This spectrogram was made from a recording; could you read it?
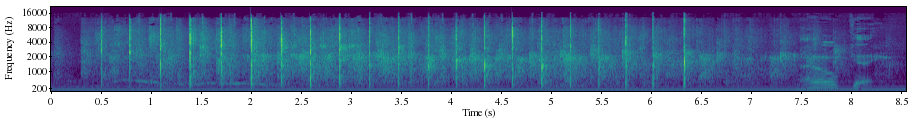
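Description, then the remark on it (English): An audience at a morning church service applauds the grandparents standing, with a steady run of sharp, distinct hand claps over a constant low hum, fading out after several seconds as a voice begins speaking. “And will all the grandparents stand this morning, and we'll give them a round of applause.”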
